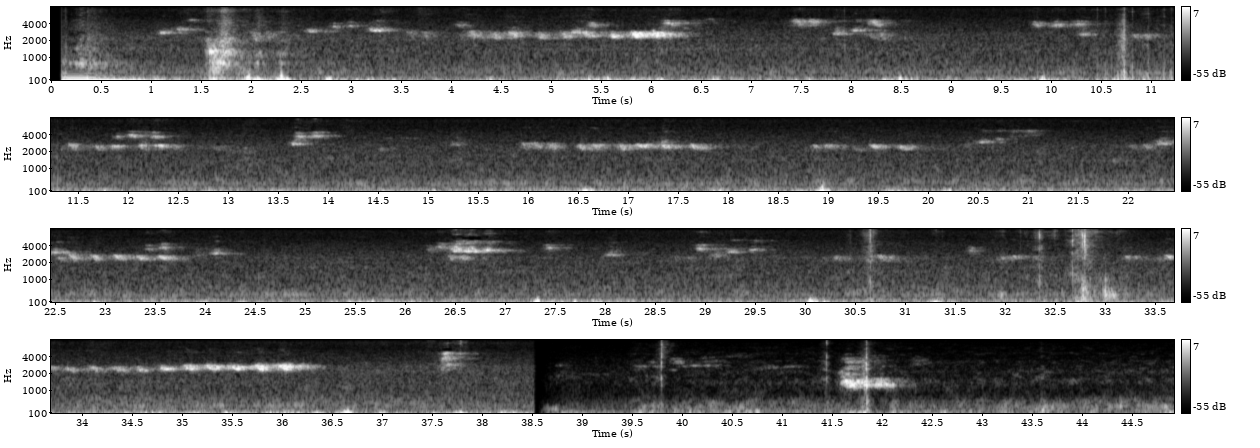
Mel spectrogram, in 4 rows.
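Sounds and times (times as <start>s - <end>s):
small birds trilling: 1.0s - 38.2s, 39.5s - 43.5s.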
